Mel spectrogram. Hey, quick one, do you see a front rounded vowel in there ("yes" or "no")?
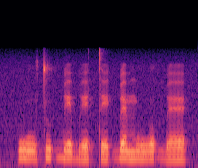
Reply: no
